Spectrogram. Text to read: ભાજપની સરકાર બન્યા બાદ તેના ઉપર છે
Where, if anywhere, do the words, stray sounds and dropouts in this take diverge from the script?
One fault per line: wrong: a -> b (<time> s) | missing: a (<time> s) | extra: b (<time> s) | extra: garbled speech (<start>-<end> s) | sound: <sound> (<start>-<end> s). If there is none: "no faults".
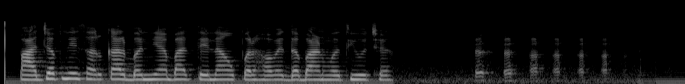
extra: હવે દબાણ વધ્યું (2.6 s)
sound: laugh (4.7-6.3 s)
